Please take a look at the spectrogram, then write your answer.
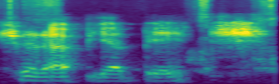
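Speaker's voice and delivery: put-on whispery, hushed little old man voice. Imagining what a cute dog might really be saying, in a little old man voice. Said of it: "some like little old man voice going".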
